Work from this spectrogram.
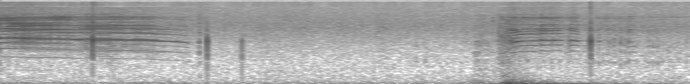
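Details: Kittens mewing softly: a thin, high-pitched descending mew at the start, then a second brief high mew near the end accompanied by a soft thump, with quiet gaps between.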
